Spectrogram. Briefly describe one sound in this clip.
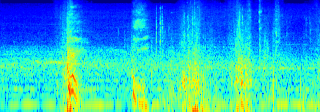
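Hands grab metal rungs with dull clanks.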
